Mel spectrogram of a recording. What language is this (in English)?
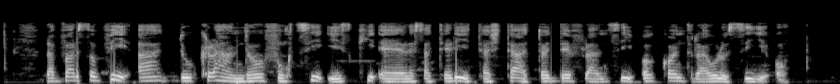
Esperanto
